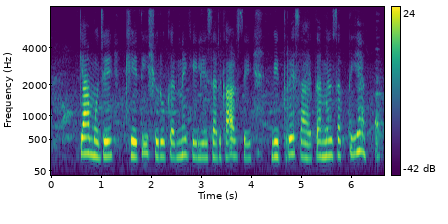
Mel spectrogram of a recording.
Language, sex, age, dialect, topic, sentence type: Hindi, female, 18-24, Marwari Dhudhari, agriculture, question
